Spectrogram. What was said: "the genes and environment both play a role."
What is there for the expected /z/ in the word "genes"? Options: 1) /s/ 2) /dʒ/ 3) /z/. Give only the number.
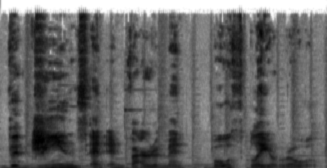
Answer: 3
